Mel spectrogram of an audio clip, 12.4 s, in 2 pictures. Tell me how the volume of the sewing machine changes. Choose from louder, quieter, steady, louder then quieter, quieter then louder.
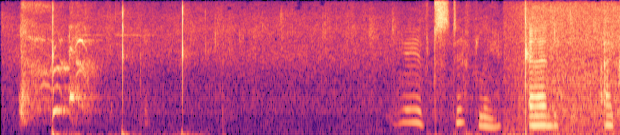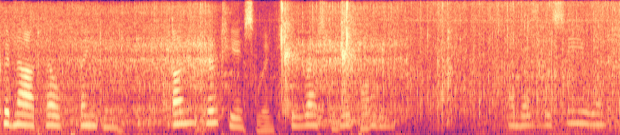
quieter.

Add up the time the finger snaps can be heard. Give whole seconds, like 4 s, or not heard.
3 s.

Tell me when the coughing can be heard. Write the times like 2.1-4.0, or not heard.
0.1-1.5.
